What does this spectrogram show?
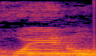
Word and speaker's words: when: ওয়াইল আর ওয়েন যখন আমরা কোথায়, কেন, কিভাবে ইউজ করব।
